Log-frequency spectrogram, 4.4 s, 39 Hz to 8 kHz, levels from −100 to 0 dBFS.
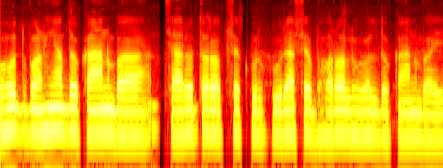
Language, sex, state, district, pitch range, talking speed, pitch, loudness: Bhojpuri, male, Bihar, Muzaffarpur, 120-125 Hz, 175 wpm, 125 Hz, -17 LUFS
